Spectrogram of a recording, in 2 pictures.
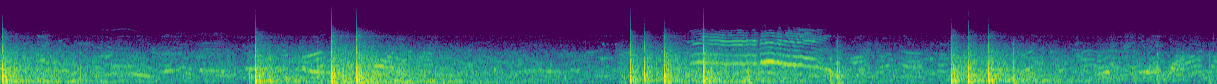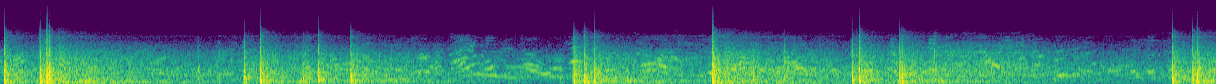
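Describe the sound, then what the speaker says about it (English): Dragon-shaped fireworks bursting at an event, sharp repeated cracks and booms at irregular intervals over a steady crowd murmur, with a whistling rise in between. "Gandalf's fireworks, dragon shaped ones."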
